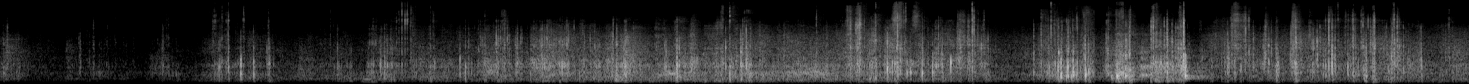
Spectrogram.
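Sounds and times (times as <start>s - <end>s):
Bible pages being turned: 0.0s - 14.6s.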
